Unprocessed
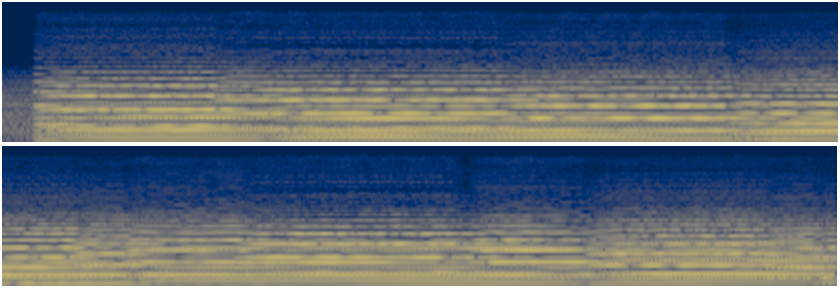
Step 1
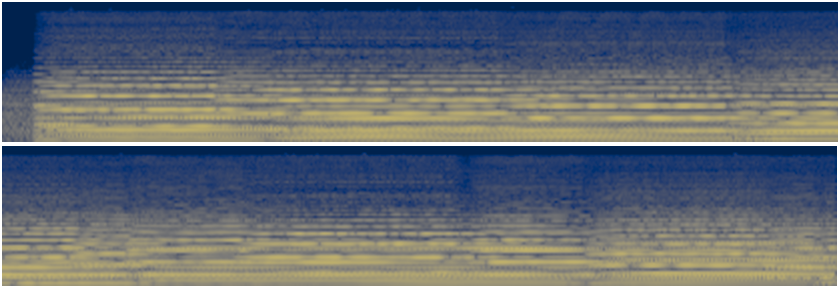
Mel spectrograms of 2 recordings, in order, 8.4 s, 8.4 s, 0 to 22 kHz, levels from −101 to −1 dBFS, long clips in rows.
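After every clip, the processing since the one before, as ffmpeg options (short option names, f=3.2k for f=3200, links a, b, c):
-af "adynamicequalizer=threshold=0.00562:dfrequency=2600:dqfactor=0.7:tfrequency=2600:tqfactor=0.7:attack=5:release=100:ratio=0.375:range=4:mode=boostabove:tftype=highshelf"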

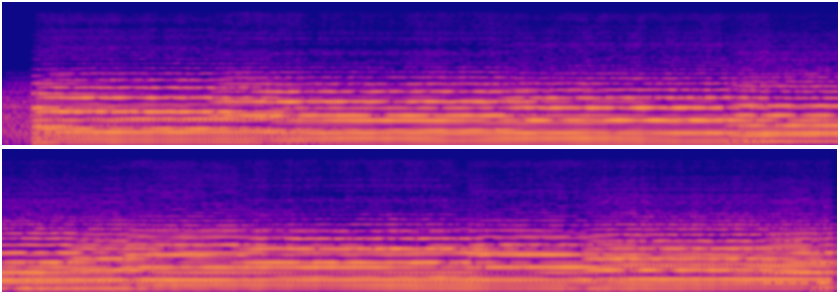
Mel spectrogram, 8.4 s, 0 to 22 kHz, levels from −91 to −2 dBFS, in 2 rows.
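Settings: -af "alimiter=limit=-24dB:level=0:latency=1:release=262,volume=7dB"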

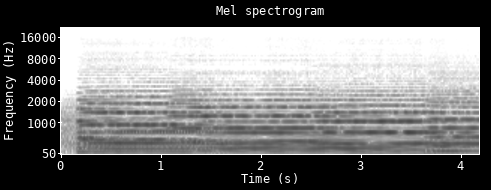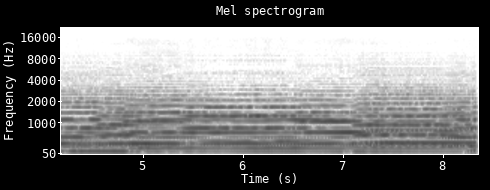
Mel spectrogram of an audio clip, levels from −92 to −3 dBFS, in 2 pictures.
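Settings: -af "aecho=1:1:119.5|253.6:0.282|0.282,volume=-7dB"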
